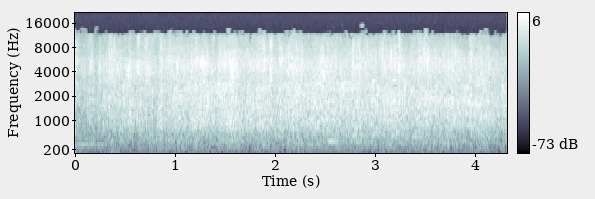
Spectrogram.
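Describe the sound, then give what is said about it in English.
A church audience claps together in a steady, dense wash of applause that holds at an even loudness for several seconds without pause. “And that's, it's hard because at first, a few people wanted to clap, and we want to clap because that's great.”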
